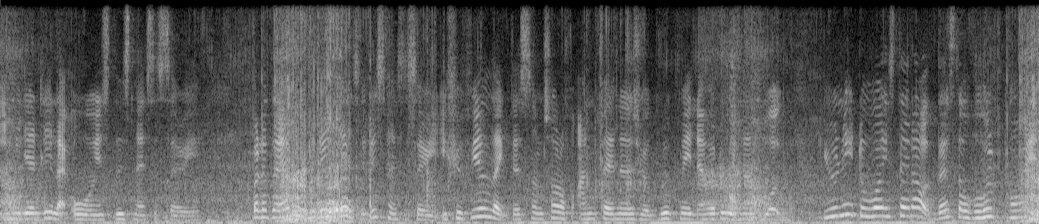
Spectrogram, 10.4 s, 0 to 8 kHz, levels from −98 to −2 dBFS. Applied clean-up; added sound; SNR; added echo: none; Skateboard; 4 dB; none.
